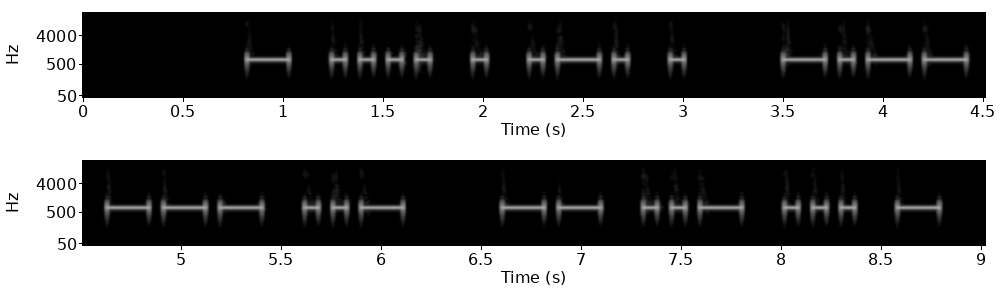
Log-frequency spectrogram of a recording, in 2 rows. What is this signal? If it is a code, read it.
Morse code, heard as a keyed tone, about 17 wpm, 700 Hz. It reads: THERE YOU MUST
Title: Sentences from Top 1600 Words 17wpm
